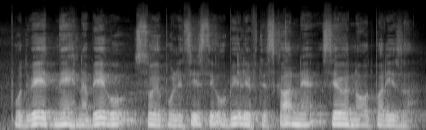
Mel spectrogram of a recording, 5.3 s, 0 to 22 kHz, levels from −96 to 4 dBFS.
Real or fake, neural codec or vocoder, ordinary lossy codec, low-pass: real; none; none; 19.8 kHz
